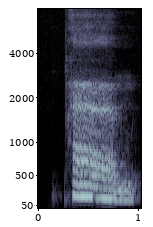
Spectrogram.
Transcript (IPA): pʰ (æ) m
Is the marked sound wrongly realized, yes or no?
no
